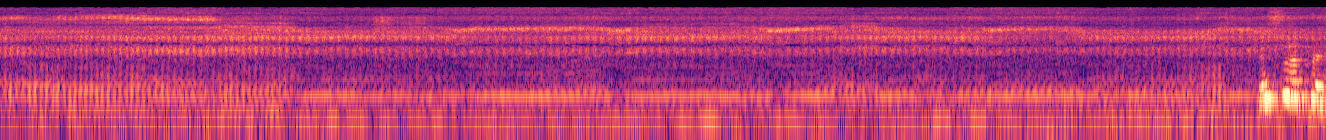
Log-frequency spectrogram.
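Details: Microneedling pen running over the posterior neck, under the ears and along a lateral line during neck rejuvenation with stem cell growth factors: steady high-pitched electric buzzing, continuous.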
